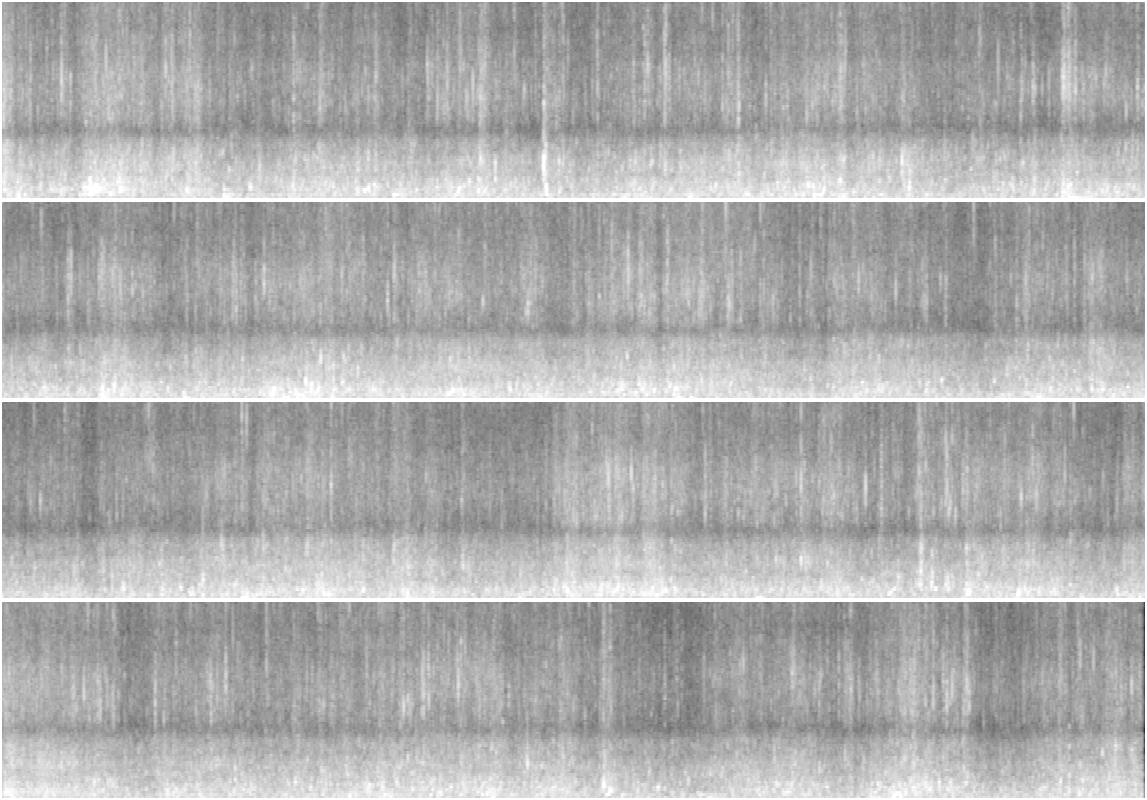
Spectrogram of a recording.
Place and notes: Kapenta fishing is big business at Kariba lake; for three weeks every months, the lake is filled with kapenta rigs fishing; in fact, from far away, a newcomer may think there's a big city out there in the dark; only one week over the full moon, there's quite; fishing is not permitted; each rig has at least two generators running, one to lift the net the other for movement of the rig...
